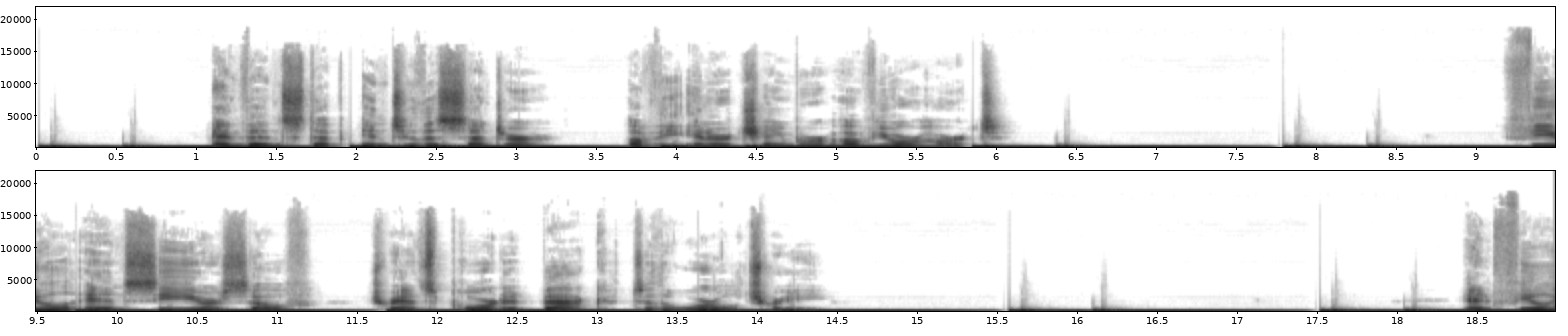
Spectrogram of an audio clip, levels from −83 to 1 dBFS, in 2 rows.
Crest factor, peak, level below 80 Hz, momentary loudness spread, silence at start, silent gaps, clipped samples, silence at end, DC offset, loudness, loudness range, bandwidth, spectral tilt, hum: 14 dB; 0 dBFS; -20 dBFS; 6 LU; 0 s; none; under 0.1%; 0 s; under 0.1%; -16 LUFS; 2 LU; 13.5 kHz; -6.5 dB/octave; none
